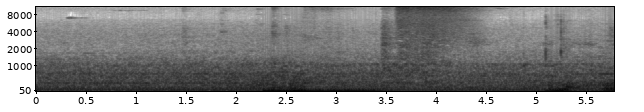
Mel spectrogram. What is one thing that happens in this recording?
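A vehicle rumbles steadily while moving.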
